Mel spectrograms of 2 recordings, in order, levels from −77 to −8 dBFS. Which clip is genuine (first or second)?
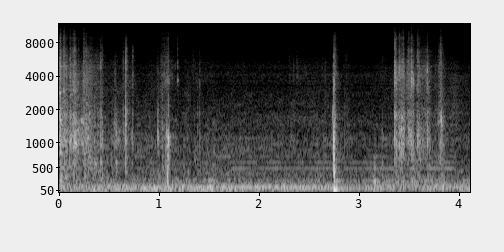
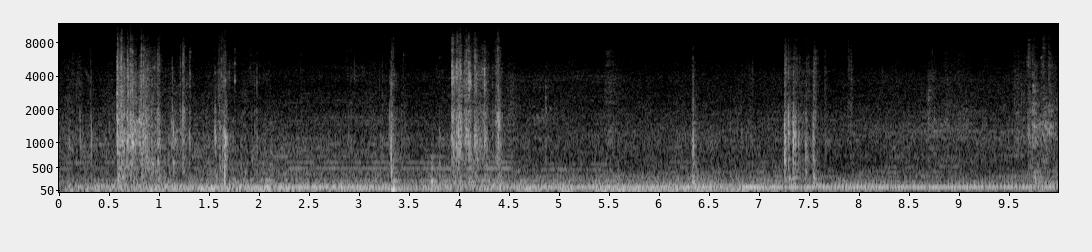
second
